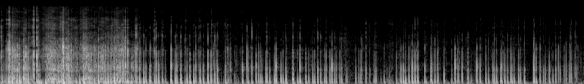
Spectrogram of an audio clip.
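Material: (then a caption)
Cork. Long nails rapidly tap and scratch a thin, flat, square cork coaster with a red dot, held in the hands. A dense, loud burst of scratching gives way to quick, dull, low-heavy taps with brief scratches between them, each dying away almost at once.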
